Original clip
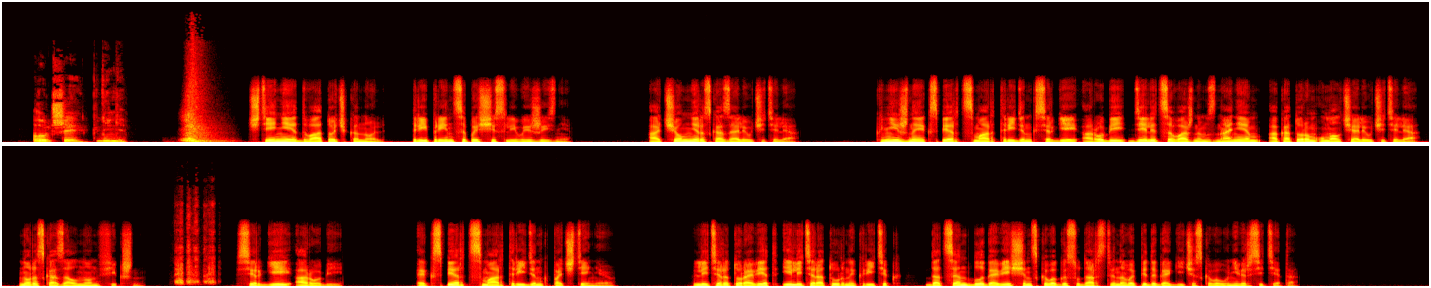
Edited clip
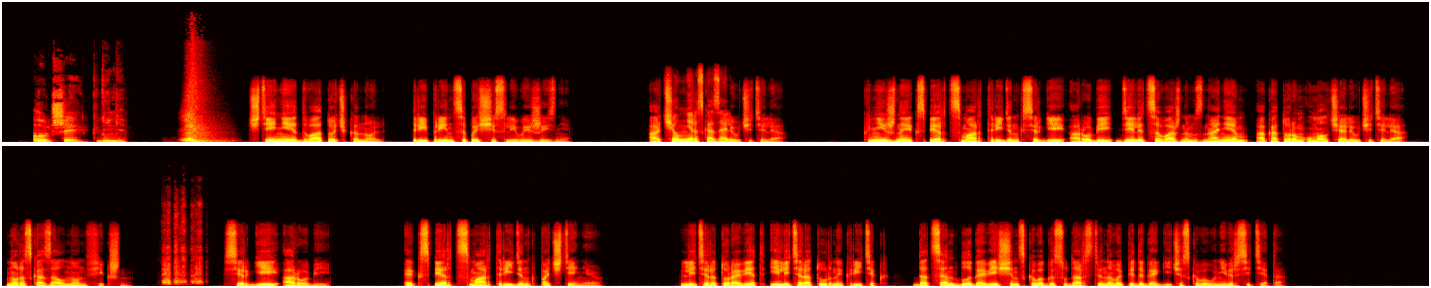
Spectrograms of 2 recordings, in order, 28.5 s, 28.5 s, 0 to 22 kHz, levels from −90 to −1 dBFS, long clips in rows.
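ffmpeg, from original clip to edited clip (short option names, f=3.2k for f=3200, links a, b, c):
-filter_complex "[0:a]asplit=3[a][b][c];[a]atrim=end=6.584[d];[b]atrim=start=6.58:end=7.41,asetpts=PTS-STARTPTS,asetrate=52038,aresample=44100,atrim=end_sample=31019,asetpts=PTS-STARTPTS[e];[c]atrim=start=7.406[f];[d][e]acrossfade=d=0.004:c1=hsin:c2=hsin[g];[g][f]acrossfade=d=0.004:c1=hsin:c2=hsin"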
